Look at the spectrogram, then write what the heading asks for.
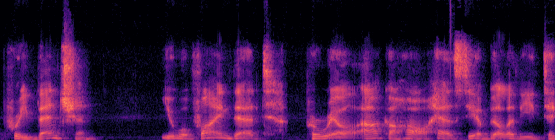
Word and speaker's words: Perillyl: Lavender, there is inside lavender a chemotherapy agent called Perillyl alcohol. That's spelled P-E-R-I-L-L-Y-L alcohol.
